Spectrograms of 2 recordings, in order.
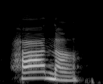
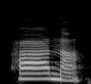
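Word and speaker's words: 하나: in the first position so it will be pronounced as Hana Hana another rule is when he earth is placed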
